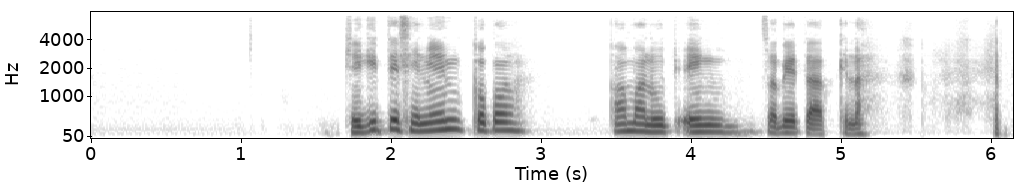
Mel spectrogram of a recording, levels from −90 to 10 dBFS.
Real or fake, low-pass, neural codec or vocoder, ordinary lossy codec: fake; 7.2 kHz; codec, 16 kHz, 1 kbps, FunCodec, trained on Chinese and English, 50 frames a second; none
